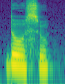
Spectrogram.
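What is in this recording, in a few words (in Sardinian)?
"dossu", female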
